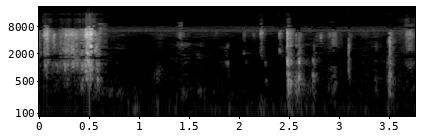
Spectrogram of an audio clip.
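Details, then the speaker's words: 1997 Nissan Hardbody pickup with KA24 engine, PCV valves shaken by hand during a timing chain job: the old valve rattles faintly and the new one rattles crisply and louder as the check ball moves freely; normal PCV valve rattle. "Old one, you can hear it a little bit. New one, you hear a lot better."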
